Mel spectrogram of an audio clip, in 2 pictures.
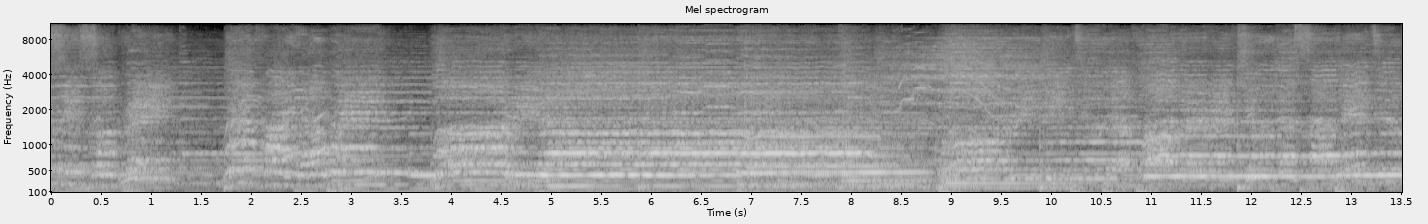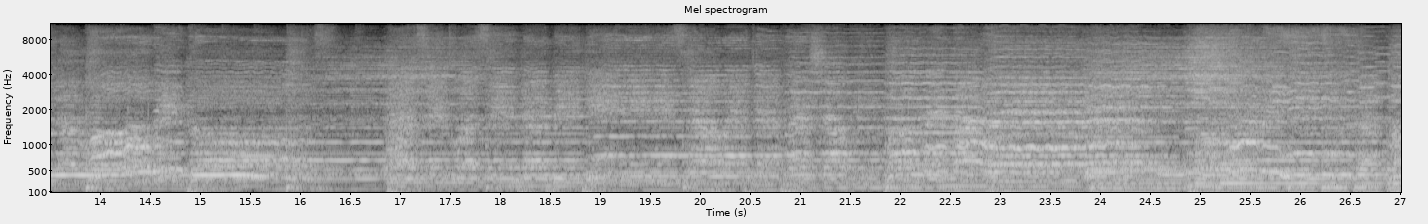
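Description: A large mixed choir singing long held notes with orchestral accompaniment, a woman soloist on a microphone singing along with them.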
